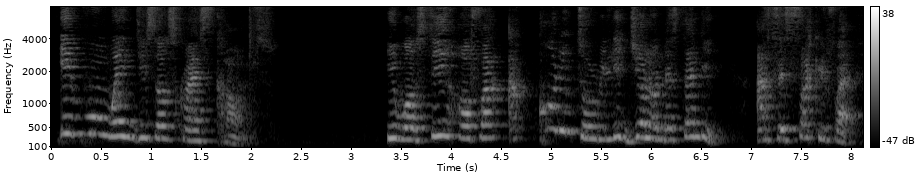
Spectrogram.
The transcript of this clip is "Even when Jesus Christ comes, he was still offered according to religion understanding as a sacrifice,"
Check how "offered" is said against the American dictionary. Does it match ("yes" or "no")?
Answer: no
